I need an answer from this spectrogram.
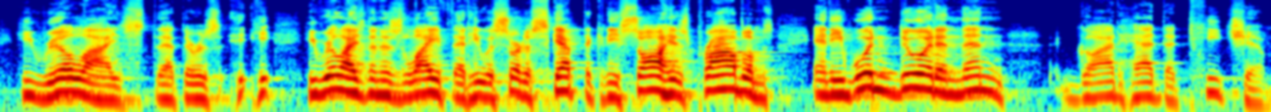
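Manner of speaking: preacher crying out about the skeptic Thomas; full-force preaching. Acted. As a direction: ring it out to the back pews. Preacher rises to a peak.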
